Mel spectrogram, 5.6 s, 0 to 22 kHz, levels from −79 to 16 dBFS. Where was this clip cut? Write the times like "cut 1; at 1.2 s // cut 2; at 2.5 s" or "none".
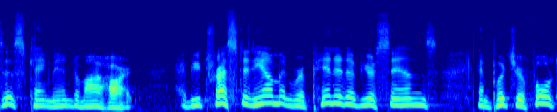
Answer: none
